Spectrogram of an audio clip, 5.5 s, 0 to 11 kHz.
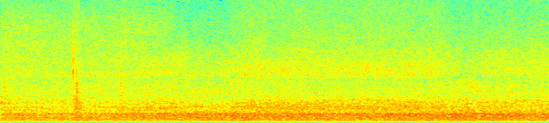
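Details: Old Goodman A49 4-ton air handler, called in for no blower action, with a dirty, moldy blower wheel and a burnt smell noted. A steady, even rush of air with no scraping, rattles or hum surges. Blower running normally.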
